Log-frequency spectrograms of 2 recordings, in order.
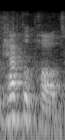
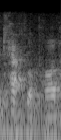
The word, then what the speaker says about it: cephalopod: Joking aside, it's actually a Greek word, so my understanding is, and my feeling is that if it's a Greek word, you should say it like the Greeks say it, and they say cephalopod.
